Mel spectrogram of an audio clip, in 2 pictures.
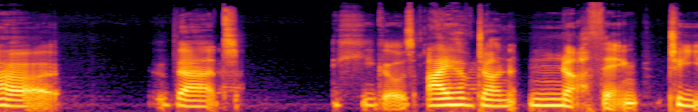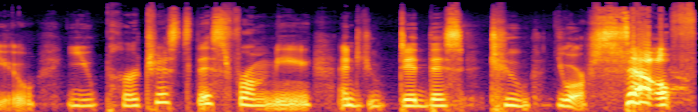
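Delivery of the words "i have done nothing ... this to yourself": huge, deep, booming dragon voice. Narrating a being shocked at the disrespect in his home: deep draconic voice. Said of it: "deep, draconic sound".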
